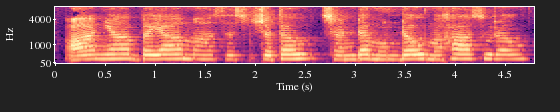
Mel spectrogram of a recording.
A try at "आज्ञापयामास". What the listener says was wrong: on the second line, first word, it's a nya sound. Agnya. You're saying anya, I'm hearing. It's agnya, is ig sound. It's an ig sound also.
